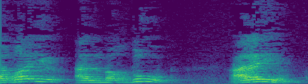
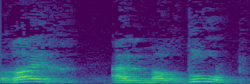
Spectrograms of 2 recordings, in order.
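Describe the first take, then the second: First: "غير المغضوب عليهم" slowly, with a clear rolled ر in "غير"; نطق الراء صحيحة; correct reading. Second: "غيغ المغضوب" with every ر turned into a throaty غ; نطق الراء غينا في غير. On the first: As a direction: fix it: "غير" with a proper ر. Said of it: "لا". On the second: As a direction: mispronounce "غيغ", gargled غ in place of ر. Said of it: "كأن يقول". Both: Shown as a demonstration.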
